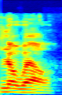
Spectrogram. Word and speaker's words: Noe: That's Noel. She just dropped the L off.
